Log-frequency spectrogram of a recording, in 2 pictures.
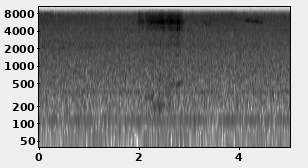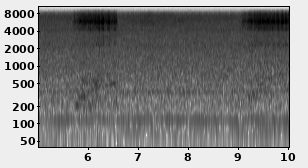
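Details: Snoring in a sleeping 4-month-old French Bulldog puppy napping: soft, wheezy snorts about every three to four seconds over steady background hum.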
